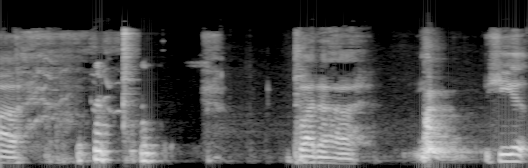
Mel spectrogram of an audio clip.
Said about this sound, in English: And I'll come back, you know, a few minutes later, Jojo, I don't even know what you're barking at.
